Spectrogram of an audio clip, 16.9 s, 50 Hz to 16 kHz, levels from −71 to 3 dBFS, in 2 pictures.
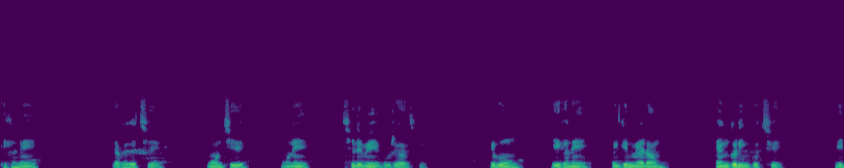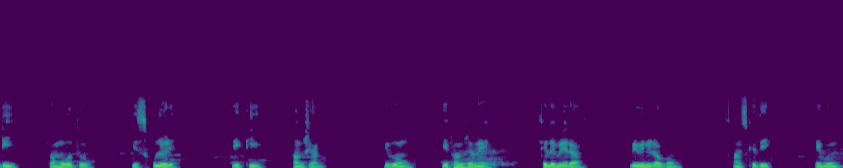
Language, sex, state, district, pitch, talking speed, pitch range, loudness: Bengali, male, West Bengal, Dakshin Dinajpur, 145 Hz, 110 wpm, 135-165 Hz, -24 LUFS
